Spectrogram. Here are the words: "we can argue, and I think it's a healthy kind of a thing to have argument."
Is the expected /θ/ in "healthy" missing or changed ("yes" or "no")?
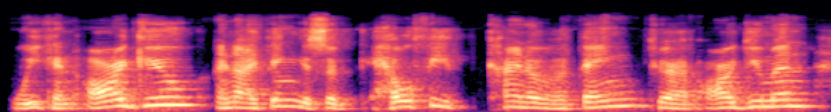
no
